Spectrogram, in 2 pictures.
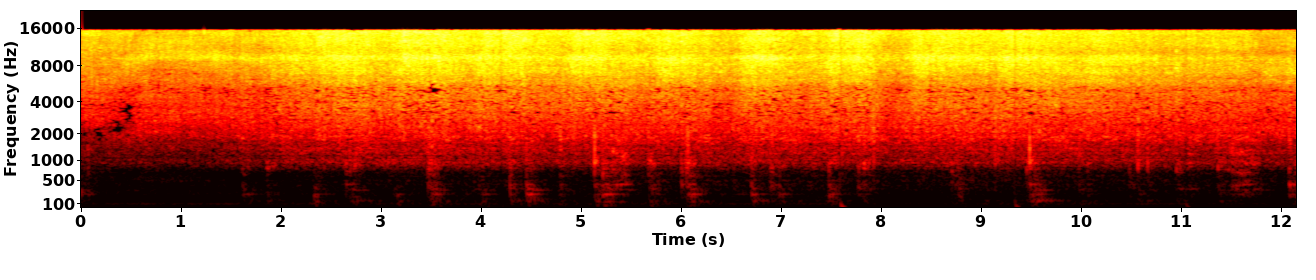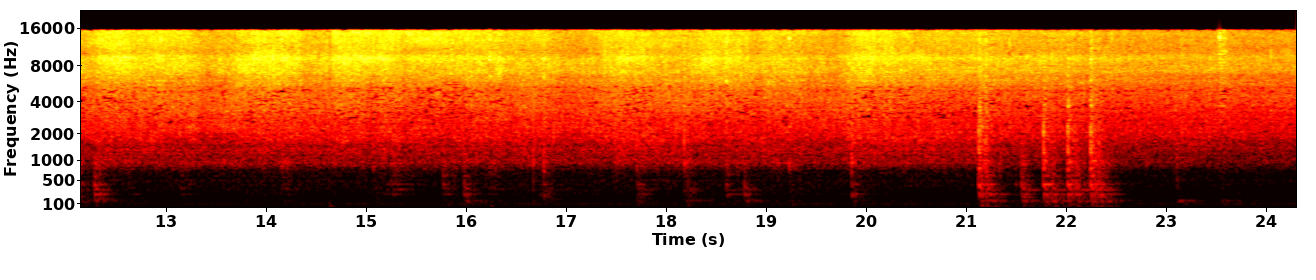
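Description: Masala roasts and is stirred in a pan over a gas flame for a togarikalu masala dish, producing a loud, constant frying sizzle with steady rhythmic scraping strokes, a quick burst of clattering stirs near the end, and no speech.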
